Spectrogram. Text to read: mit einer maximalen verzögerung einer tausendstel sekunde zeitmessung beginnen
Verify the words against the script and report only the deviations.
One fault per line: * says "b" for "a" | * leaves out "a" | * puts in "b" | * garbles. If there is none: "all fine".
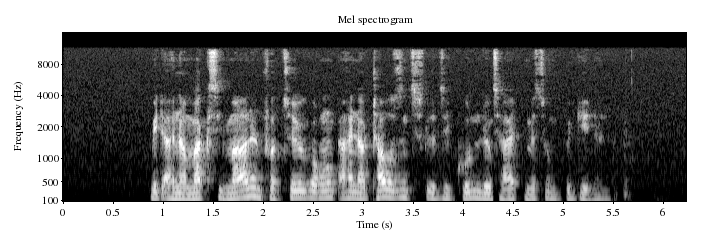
all fine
